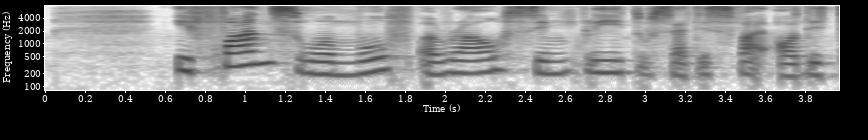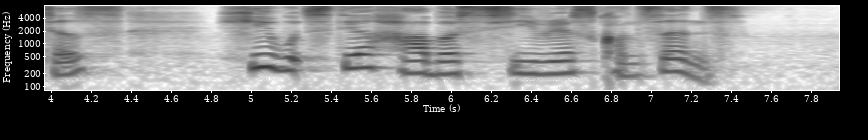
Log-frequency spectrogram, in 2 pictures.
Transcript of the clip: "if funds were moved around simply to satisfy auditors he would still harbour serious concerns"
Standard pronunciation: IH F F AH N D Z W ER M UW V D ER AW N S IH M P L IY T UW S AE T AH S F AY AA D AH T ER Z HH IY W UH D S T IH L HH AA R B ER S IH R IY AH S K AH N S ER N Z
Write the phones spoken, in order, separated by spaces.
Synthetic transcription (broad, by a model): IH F F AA N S W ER M UW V ER AW N S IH M P L IY T UW S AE T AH S F AY AA D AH T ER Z HH IY W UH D S T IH L HH AA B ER S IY R IY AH S K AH N S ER N S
